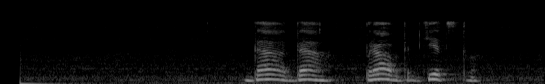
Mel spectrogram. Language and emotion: Russian, positive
